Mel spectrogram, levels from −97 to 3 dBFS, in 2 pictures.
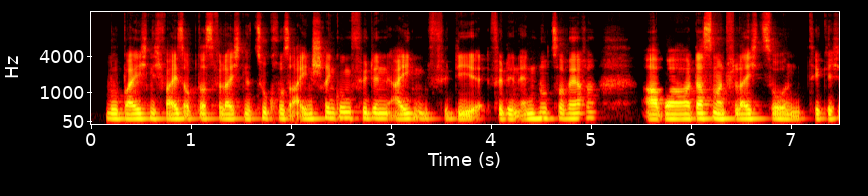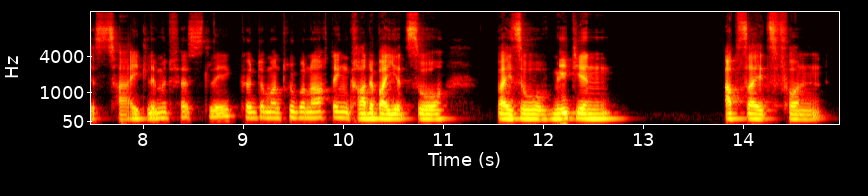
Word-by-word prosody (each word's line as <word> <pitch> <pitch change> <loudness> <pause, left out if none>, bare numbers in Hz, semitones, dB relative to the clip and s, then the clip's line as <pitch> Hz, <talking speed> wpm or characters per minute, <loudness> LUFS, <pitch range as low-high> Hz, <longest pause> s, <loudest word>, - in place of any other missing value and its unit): wobei 125 -1 +2
ich 125 +1 0
nicht 125 0 -5
weiß, 125 -1 +2
ob 125 - -6
das 125 +1 -1
vielleicht 120 +1 -1
'ne 120 - -4
zu 125 +3 -3
große 125 -2 -4
Einschränkung 135 +3 -1
für 140 -1 -3
den 130 -1 0
eigen 130 +1 -1
für 125 - -14
die - - -2
für - - -4
den - - -2
Endnutzer 125 +1 -2
wäre, 135 +3 -1 0.4
aber 120 +1 +3
dass 130 +1 +4
man 120 -2 +3
vielleicht 125 0 -1
so - - -1
'n 125 - -7
tägliches 125 0 -7
Zeitlimit 125 +5 -3
festlegt, 85 +2 -6
könnte 145 +1 -2
man 145 -1 -2
darüber 145 +1 -2
nachdenken. 145 0 -1
Gerade 130 -1 +3
bei 120 -2 +8
jetzt 125 +1 +2
so 120 -1 +1 0.5
bei 120 0 +7
so 120 -1 +2
Medien 125 -1 +3 1.0
abseits 120 -2 +2
von 110 - -3
125 Hz, 170 wpm, -24 LUFS, 120-130 Hz, 1.0 s, bei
